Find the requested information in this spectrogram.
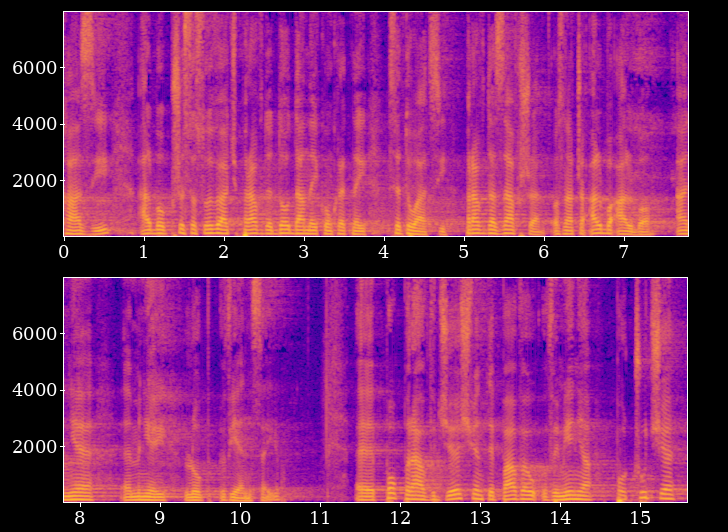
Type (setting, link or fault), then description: setting, large echoing room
